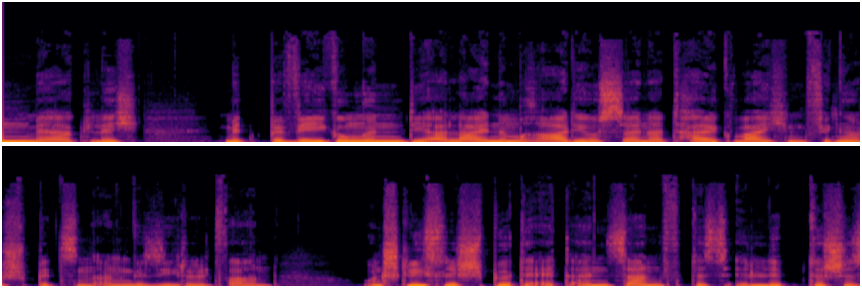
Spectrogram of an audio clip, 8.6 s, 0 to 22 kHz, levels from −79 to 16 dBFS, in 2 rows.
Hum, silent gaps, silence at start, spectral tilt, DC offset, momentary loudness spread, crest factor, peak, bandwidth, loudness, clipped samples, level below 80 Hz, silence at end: none; none; 0 s; -5.5 dB/octave; under 0.1%; 9 LU; 16 dB; -4 dBFS; 17 kHz; -20 LUFS; under 0.1%; -38 dBFS; 0 s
